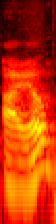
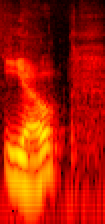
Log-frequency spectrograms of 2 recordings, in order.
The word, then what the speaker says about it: Io: So, the innermost moon of the four Galilean moons, so this is the innermost moon, is named Io. Sometimes it's pronounced Io.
